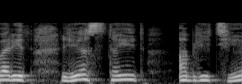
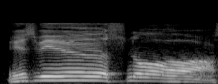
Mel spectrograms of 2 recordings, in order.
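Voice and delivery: very slow, drawn-out agreement; 3 semitones lower, much slower than usual. Acted. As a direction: stretch the word right out. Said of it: "согласился мужичок с чёрной бородой".

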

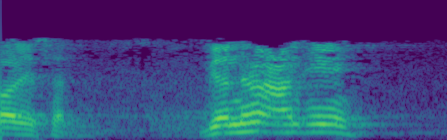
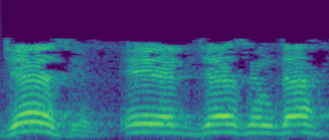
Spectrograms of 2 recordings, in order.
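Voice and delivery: ordinary delivery

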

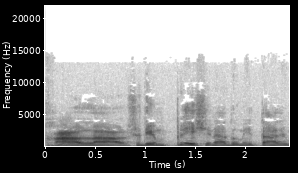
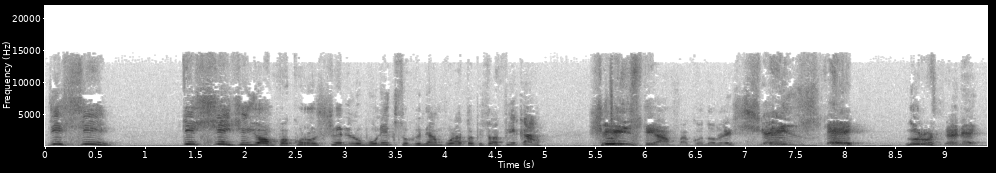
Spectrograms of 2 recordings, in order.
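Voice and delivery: outraged shout; 7 semitones higher than usual. Acted. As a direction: hammer the word cinste. Father defending his own elopement. (strigăt indignat, apăsat pe cinste)

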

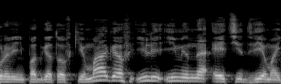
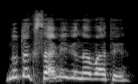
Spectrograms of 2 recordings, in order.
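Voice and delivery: much higher, louder, smirking voice; sly Zak; 6 dB louder than usual. A narrator's reading. Zak to the hero about who is to blame, sly. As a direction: toss it off slyly, pitched right up. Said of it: "хмыкнул хитро прищурившись Зак".

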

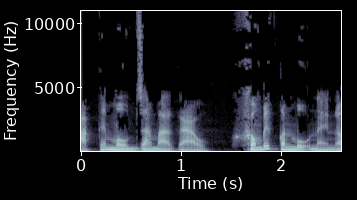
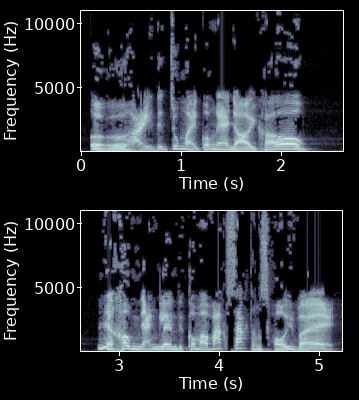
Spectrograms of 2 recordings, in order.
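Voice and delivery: loud, higher barked scolding; angry shout; 8 semitones higher, 7 dB louder than usual. Acted. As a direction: snap at the hesitating men. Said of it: "lão Tân quát". (quát tháo giận dữ)

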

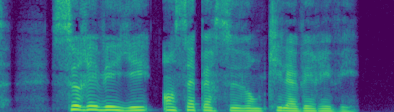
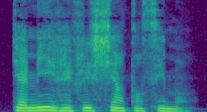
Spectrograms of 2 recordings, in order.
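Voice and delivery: plain reading voice

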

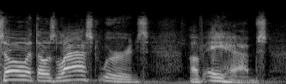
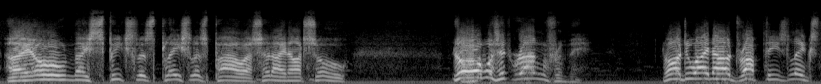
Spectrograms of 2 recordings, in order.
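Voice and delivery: raised, impassioned captain's oration; Ahab, defiant captain; 2 semitones higher than usual. Acted. Ahab defying the fire-spirit, impassioned and exalted. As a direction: hurl the words at the flames in proud defiance. Ahab's long speech to fire.

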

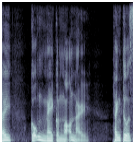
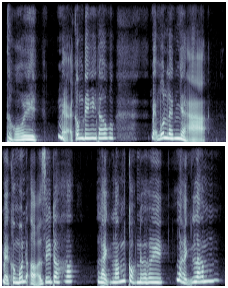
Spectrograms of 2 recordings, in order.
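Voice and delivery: frail higher pleading about the cold; pleading old woman; 12 semitones higher, 3 dB louder than usual. A narrator's reading. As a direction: beg him, shivering and tearful. Old mother begging to stay.

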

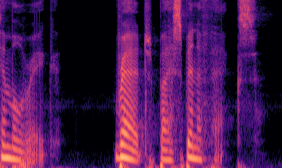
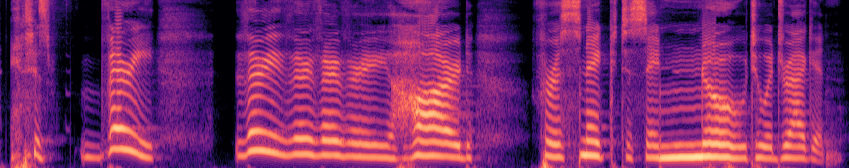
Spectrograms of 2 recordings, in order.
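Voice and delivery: put-on drunken lament; 2 semitones higher, 6 dB louder than usual. A narrator's reading.

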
